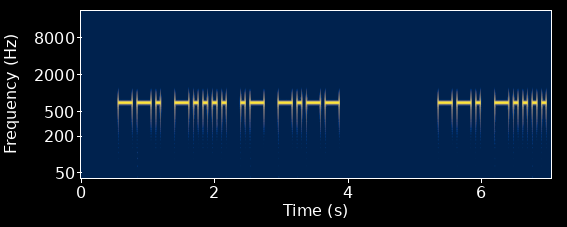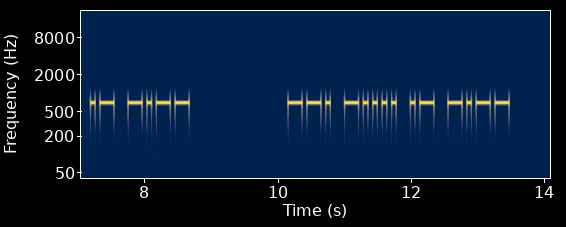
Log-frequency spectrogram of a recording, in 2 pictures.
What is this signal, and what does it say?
Morse code, heard as a keyed tone, about 17 wpm, 700 Hz. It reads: G6AY G6AY G6AY
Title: DXCC-100 Call Signs - 4 Characters - Repeated 3x - 17wpm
